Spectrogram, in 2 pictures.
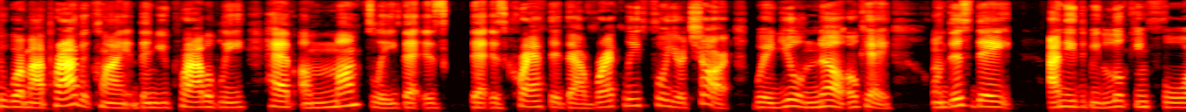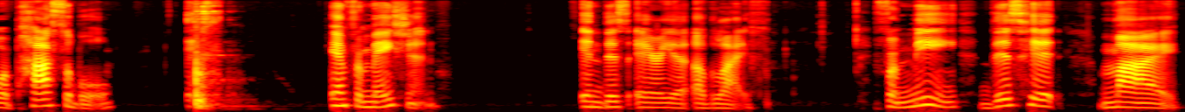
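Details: Adult woman who states she is a stutterer, working on her speech, and says she stutters less when allowing herself to be herself; stuttering.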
